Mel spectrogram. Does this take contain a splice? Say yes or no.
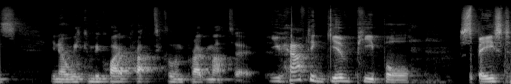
yes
